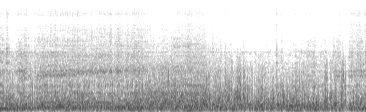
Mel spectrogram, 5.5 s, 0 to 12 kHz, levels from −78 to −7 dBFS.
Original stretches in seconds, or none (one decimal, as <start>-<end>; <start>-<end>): 0.0-5.5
